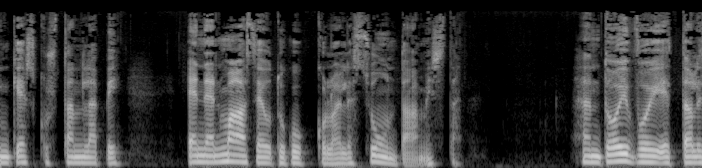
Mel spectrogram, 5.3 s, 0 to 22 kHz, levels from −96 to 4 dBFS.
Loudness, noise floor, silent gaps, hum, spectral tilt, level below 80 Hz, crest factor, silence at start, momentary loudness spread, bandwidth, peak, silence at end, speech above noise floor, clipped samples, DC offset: -22 LUFS; -72 dBFS; none; none; -5 dB/octave; -54 dBFS; 20 dB; 0 s; 13 LU; 16.5 kHz; -4 dBFS; 0 s; 50 dB; under 0.1%; under 0.1%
